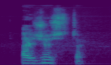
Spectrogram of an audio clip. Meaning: third-person plural present indicative/subjunctive of ajuster
- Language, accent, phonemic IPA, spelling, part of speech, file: French, Canada, /a.ʒyst/, ajustent, verb, LL-Q150 (fra)-ajustent.wav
